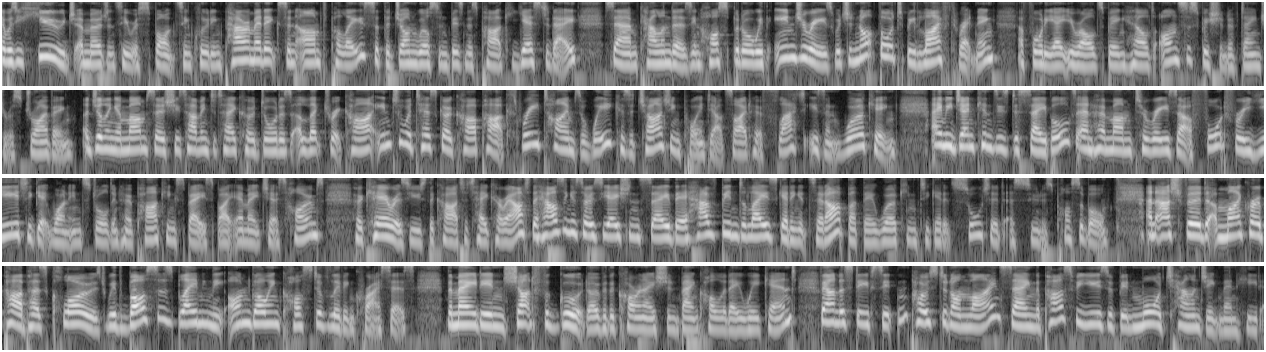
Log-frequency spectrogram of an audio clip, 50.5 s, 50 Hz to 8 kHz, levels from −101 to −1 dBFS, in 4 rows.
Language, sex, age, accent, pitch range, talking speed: English, female, 30-49, Australian, 190-250 Hz, 195 wpm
